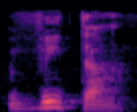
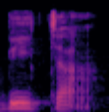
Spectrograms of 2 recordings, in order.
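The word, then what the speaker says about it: βήτα: Next is vita. You must have heard it like beta or beta. Replace the letter B with V and try to say vita.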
